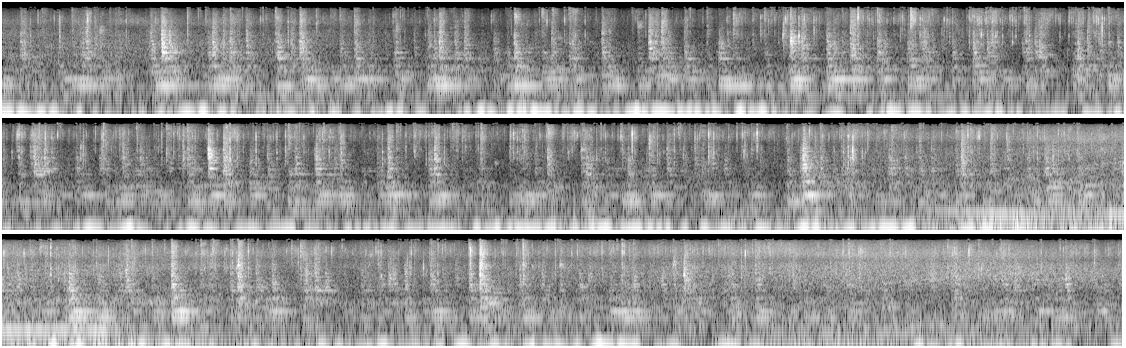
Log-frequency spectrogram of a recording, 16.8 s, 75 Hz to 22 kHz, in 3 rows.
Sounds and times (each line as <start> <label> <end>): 0.0 rain through rainwater down pipe 16.8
